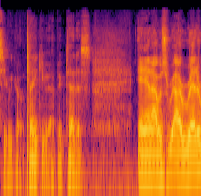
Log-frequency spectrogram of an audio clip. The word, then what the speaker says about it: Epictetus: epic deaths that's here we go Thank You epictetus and I was read a review and it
